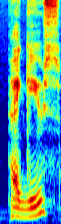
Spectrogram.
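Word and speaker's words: Peguës: a lot enemy sipping pronounces alya faith peg goose p EG ues was born at 10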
